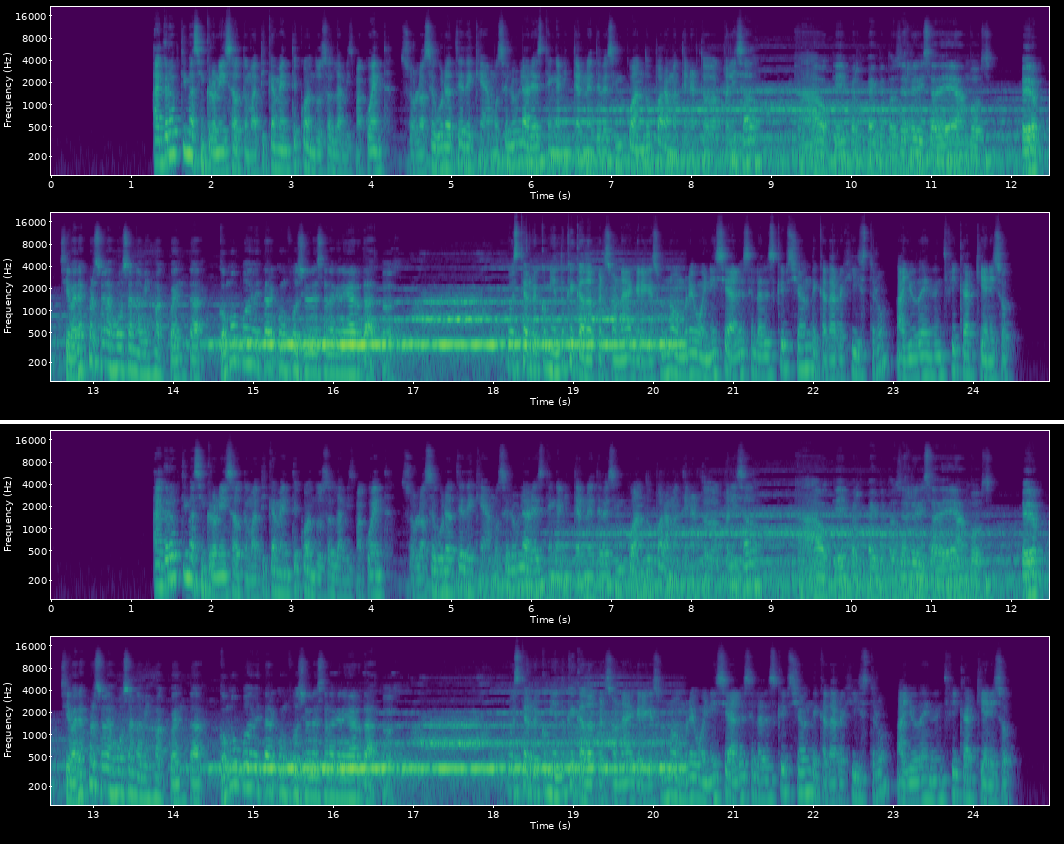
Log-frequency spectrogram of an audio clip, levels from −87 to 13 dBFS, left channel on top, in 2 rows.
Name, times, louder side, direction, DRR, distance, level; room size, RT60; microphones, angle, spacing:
voice 1, 1.3-8.9 18.2-24.5, left 2 dB, 85° left, 0.6 m, -27 dB
sound 1, 4.7-20.4, left 2 dB, ahead, 0.6 m, -23 dB
voice 2, 9.3-11.7 12.1-16.7, left 1 dB, 45° left, 0.7 m, -25 dB
2.4 x 2.3 x 2.3 m
head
